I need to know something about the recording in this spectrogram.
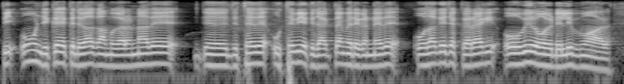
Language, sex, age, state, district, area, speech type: Dogri, male, 30-45, Jammu and Kashmir, Reasi, rural, spontaneous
